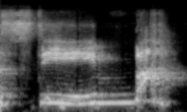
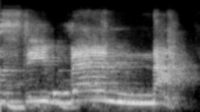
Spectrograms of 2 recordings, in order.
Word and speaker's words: Steven: make sure that you say my name with an N, because if you don't, my mom will find you. His name is not a Steve. It's a Steven.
